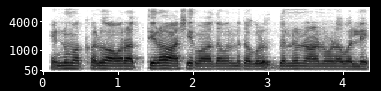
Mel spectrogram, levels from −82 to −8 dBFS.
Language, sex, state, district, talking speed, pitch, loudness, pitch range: Kannada, male, Karnataka, Bangalore, 110 wpm, 120 Hz, -16 LUFS, 120-125 Hz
